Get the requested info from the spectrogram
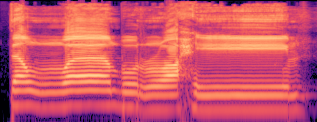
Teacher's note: हुवत तव्वा मजबूती के साथ पढ़ना है, होठों को गोल करना है आपने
